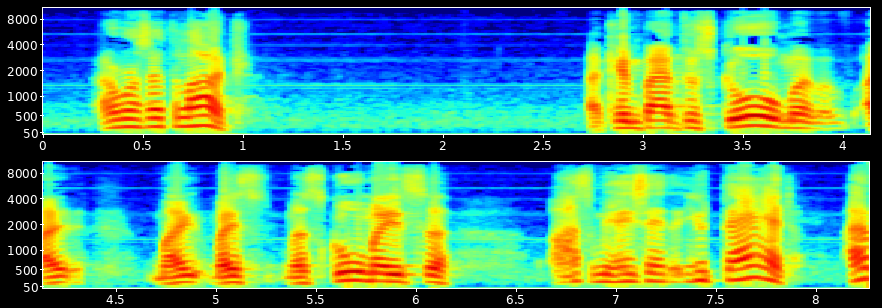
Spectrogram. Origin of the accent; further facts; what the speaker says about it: China; moved away; I came from China, the other side of this planet. My parents were beggars. They begged for over 600 miles. Finally settled in the most poor country village.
